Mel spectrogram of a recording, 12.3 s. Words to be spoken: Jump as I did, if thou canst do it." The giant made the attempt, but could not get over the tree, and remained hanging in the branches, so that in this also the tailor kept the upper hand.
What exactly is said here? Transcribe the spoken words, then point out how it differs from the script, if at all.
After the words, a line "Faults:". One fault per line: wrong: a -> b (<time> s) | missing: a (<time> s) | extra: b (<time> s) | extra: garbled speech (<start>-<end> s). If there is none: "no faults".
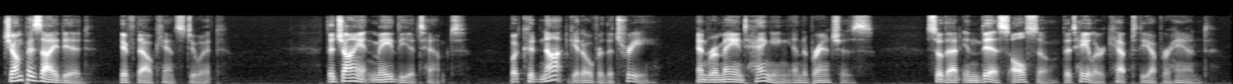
Jump as I did, if thou canst do it." The giant made the attempt, but could not get over the tree, and remained hanging in the branches, so that in this also the tailor kept the upper hand.
Faults:
no faults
